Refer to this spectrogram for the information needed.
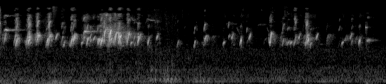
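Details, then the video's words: European goldfinches twittering collectively to rouse other goldfinches: rapid loud high chirps crowded in the first second and a half, then lighter spaced tinkling notes, with a faint low hum beneath. "هيجان خرافي وتحفيز من أول دقيقة بتبتة حسون خرافية لن يهدأ حسونك بعد سماعها قل وداعا لصمت الحسون"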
